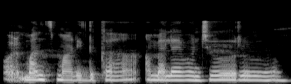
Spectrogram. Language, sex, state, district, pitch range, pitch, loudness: Kannada, female, Karnataka, Belgaum, 190-205 Hz, 200 Hz, -16 LUFS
